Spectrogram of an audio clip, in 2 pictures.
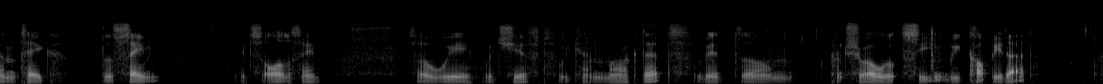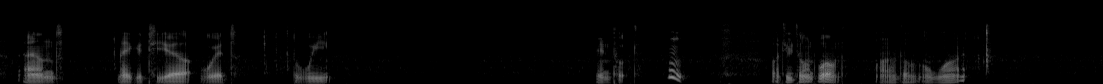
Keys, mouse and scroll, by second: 9.0 ctrl+c, 13.6 ctrl+v, 17.9-20.6 drag, 20.6 ctrl+c, 21.8-22.0 drag.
